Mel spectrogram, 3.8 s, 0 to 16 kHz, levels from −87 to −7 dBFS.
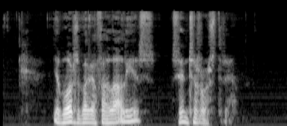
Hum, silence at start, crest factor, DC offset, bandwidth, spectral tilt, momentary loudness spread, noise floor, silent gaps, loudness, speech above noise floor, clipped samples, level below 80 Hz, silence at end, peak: none; 0.3 s; 22 dB; under 0.1%; 11.5 kHz; -5.5 dB/octave; 24 LU; -66 dBFS; none; -21 LUFS; 45 dB; under 0.1%; -50 dBFS; 0.7 s; -2 dBFS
